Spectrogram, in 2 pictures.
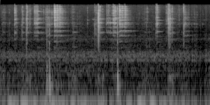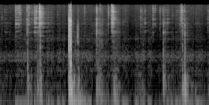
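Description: Fingers grip and flick the thin, springy metal wires of a handheld scalp massager with small bead tips, which lies open and hollow on a checkered tablecloth, so the wires clink against each other. The result is an irregular run of short, dry metallic clinks and ticks with soft low thumps beneath, and one sharper, louder snap partway through.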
